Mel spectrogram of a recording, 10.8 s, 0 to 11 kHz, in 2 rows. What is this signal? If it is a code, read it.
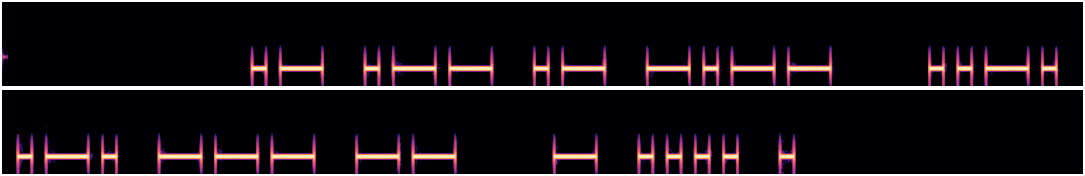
Morse code, heard as a keyed tone, about 17 wpm, 700 Hz. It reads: AWAY FROM THE
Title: Sets of 3 Words 17wpm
